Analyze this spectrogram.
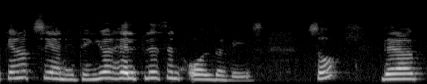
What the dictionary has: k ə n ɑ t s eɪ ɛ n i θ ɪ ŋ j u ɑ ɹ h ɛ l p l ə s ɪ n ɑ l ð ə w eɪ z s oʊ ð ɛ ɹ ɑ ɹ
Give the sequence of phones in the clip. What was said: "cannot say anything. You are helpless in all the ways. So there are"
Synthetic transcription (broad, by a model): k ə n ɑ t s eɪ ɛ n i t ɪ ŋ j u ɑ ɹ h ɛ l p l ə s ɪ n ɑ l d ə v eɪ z s oʊ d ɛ ɹ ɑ ɹ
